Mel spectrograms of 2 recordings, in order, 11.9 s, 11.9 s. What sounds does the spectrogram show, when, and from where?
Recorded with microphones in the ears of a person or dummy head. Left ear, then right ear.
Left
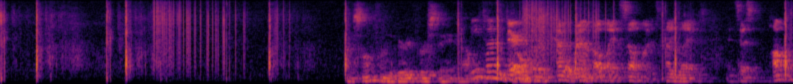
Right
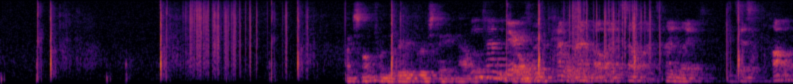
5.2 s a man speaking: 5° right (ahead or behind), 2 m
7.0 s a man speaking: 20° left (ahead or behind), 4 m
